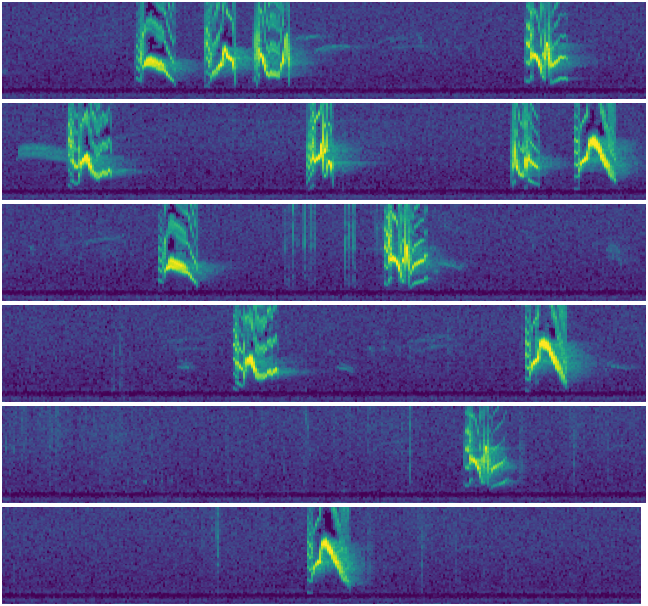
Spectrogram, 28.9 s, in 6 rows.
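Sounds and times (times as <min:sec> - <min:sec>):
bird chirping: 0:01.0 - 0:02.7, 0:03.9 - 0:05.8, 0:07.1 - 0:07.5, 0:08.6 - 0:09.6, 0:10.4 - 0:11.2, 0:12.5 - 0:13.2, 0:15.8 - 0:17.8, 0:18.4 - 0:19.2, 0:22.8 - 0:23.2, 0:26.4 - 0:26.9.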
